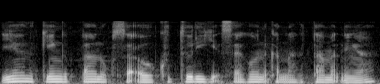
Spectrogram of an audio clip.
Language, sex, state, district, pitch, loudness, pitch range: Garo, male, Meghalaya, West Garo Hills, 115 Hz, -16 LUFS, 105-120 Hz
